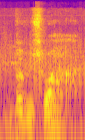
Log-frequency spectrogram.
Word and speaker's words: Bourgeois: the way and he put out the proper pronunciation it was like it would be like booze and then why bourgeois my apologies truly not meaning to say it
